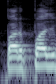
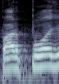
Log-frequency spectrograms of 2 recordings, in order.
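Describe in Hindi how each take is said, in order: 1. दूसरे शब्दांश में छोटा, दबा हुआ स्वर है। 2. दूसरे शब्दांश में लंबी 'o' ध्वनि है। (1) "इसको पर्पज बोलते हैं" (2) "पर्पोज मत बोलना"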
